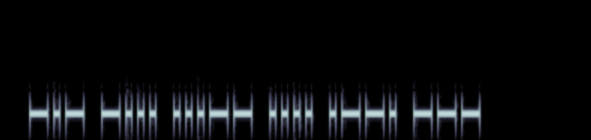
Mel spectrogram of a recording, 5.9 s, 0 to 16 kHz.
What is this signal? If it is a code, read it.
Morse code, heard as a keyed tone, about 20 wpm, 700 Hz. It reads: KB3HPO
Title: USA Call Signs - 6 Characters - Repeated 3x - 20wpm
